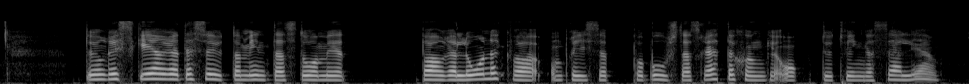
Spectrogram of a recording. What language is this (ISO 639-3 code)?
swe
